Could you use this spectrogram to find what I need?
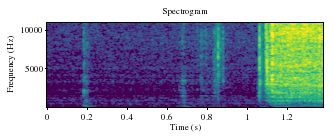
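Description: An electric drill whirs briefly.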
